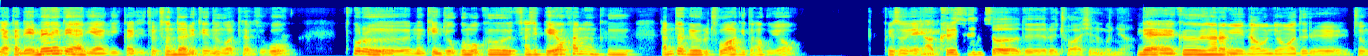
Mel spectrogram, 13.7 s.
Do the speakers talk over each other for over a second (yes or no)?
no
